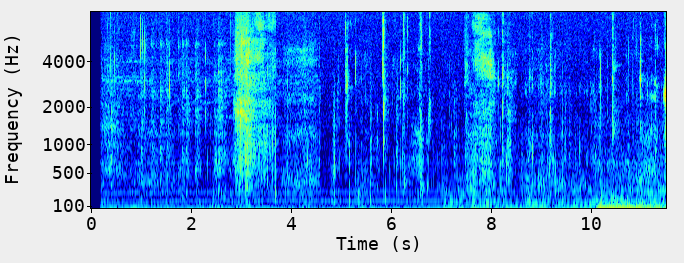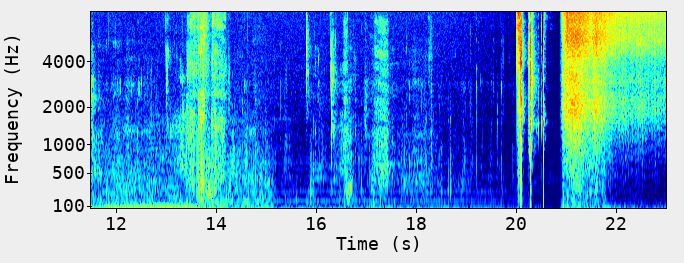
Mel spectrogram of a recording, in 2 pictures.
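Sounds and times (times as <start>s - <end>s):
low hum: 8.6s - 16.2s.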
